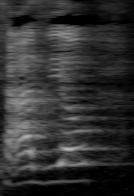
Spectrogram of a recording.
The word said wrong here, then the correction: Tazo: Tazo. It's that T-A-Z-O.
